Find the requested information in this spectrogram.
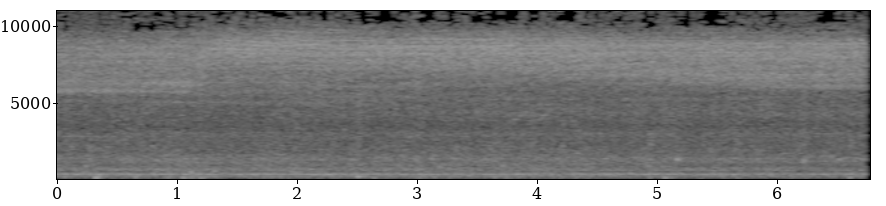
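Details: Japanese honey bees fanning continuously on a hot day; a dense steady hum with a band near 400 and another near 200, under a bright hiss high up, unbroken throughout.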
